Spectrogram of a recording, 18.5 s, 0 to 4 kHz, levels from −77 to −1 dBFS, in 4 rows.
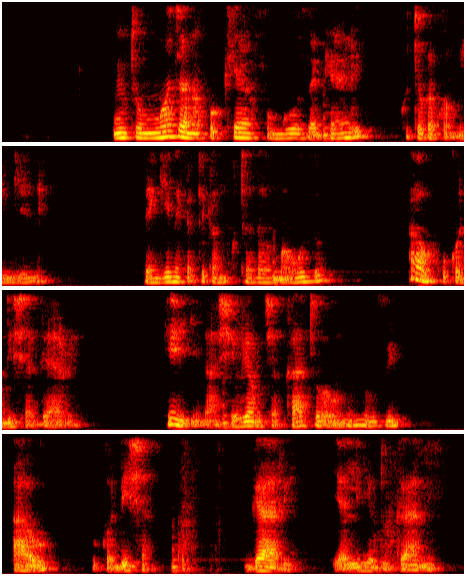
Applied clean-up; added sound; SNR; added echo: neural separator model SepFormer DNS4.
